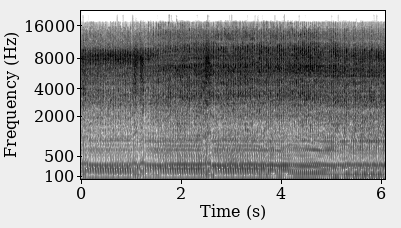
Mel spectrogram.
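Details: 12HP air-cooled single-cylinder diesel, test-run after overhaul; it had been hard to turn over and ran only once. Owner suspected a bad piston. Rocker arm and valve clearance were reset. Steady, even thump near 220 a minute, no rubbing or rattles: normal running.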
